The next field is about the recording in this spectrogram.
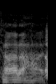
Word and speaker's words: Tanahashi: Hiroshi Tanahashi? – Yeah, that's it. Tanahashi.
